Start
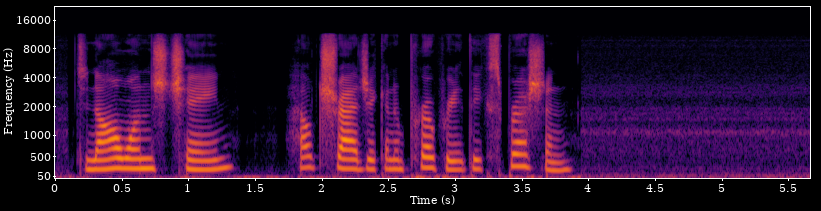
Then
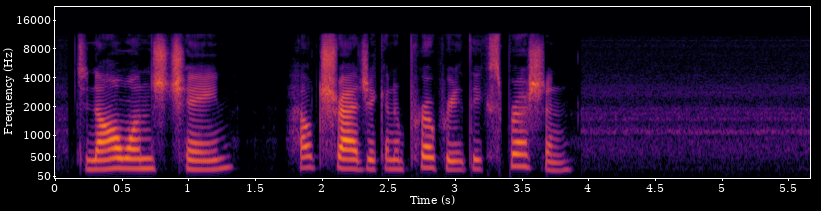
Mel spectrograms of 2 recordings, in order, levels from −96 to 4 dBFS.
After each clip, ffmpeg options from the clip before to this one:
-af "highpass=530,bandreject=f=1k:w=8.9"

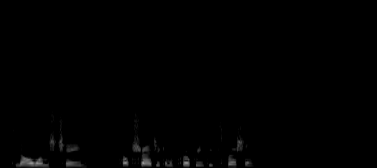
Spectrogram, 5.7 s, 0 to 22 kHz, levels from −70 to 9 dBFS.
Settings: -filter_complex "[0:a]lowshelf=f=140:g=11,asoftclip=type=hard:threshold=-12dB,asplit=3[a][b][c];[a]bandpass=f=730:t=q:w=8,volume=0dB[d];[b]bandpass=f=1.09k:t=q:w=8,volume=-6dB[e];[c]bandpass=f=2.44k:t=q:w=8,volume=-9dB[f];[d][e][f]amix=inputs=3:normalize=0,volume=-3dB"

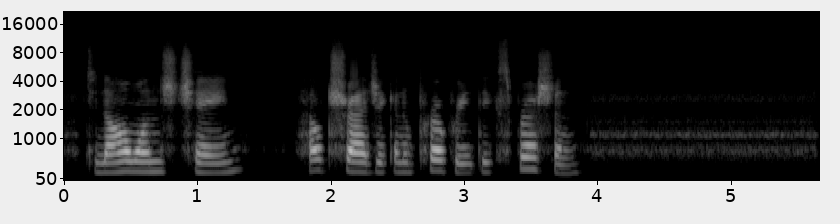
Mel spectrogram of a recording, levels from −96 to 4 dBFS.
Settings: -filter_complex "[0:a]asplit=2[a][b];[b]adelay=18,volume=-12dB[c];[a][c]amix=inputs=2:normalize=0"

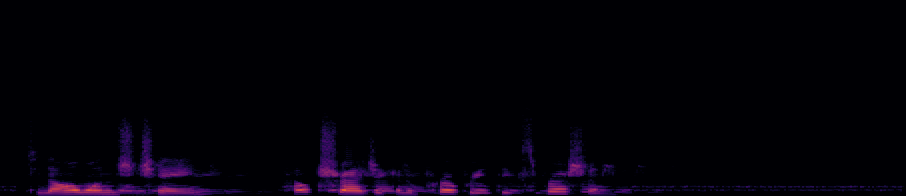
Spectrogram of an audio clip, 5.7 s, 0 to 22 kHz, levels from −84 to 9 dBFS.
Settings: -filter_complex "[0:a]asplit=4[a][b][c][d];[b]adelay=205,afreqshift=-36,volume=-19.5dB[e];[c]adelay=410,afreqshift=-72,volume=-28.9dB[f];[d]adelay=615,afreqshift=-108,volume=-38.2dB[g];[a][e][f][g]amix=inputs=4:normalize=0"

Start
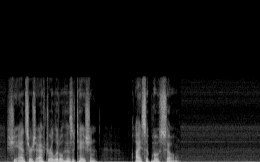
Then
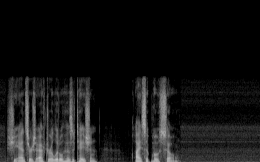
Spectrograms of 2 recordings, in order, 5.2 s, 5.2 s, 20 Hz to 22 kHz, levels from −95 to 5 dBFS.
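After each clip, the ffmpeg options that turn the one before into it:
-af "highpass=f=300:p=1"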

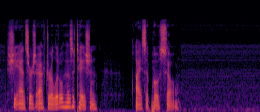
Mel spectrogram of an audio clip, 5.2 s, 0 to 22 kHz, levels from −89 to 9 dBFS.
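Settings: -af "acompressor=threshold=-31dB:ratio=3,volume=4dB"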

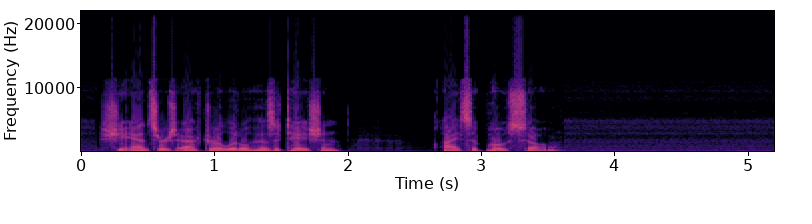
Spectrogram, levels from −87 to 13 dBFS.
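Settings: -af "aeval=exprs='clip(val(0),-1,0.0794)':c=same,volume=-1.5dB"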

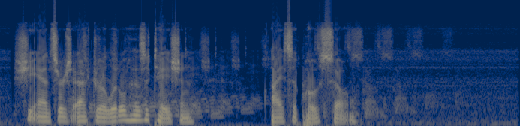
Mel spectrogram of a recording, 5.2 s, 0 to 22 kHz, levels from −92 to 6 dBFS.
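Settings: -filter_complex "[0:a]asplit=5[a][b][c][d][e];[b]adelay=301,afreqshift=120,volume=-20dB[f];[c]adelay=602,afreqshift=240,volume=-25.4dB[g];[d]adelay=903,afreqshift=360,volume=-30.7dB[h];[e]adelay=1204,afreqshift=480,volume=-36.1dB[i];[a][f][g][h][i]amix=inputs=5:normalize=0,volume=-2dB"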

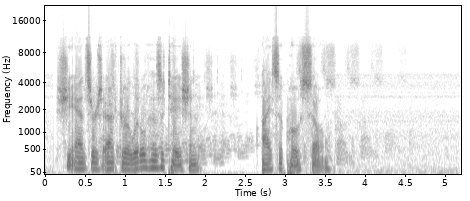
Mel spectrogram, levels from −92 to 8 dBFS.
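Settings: -af "flanger=delay=2:depth=5.4:regen=-61:speed=1.4:shape=triangular,volume=-1dB"

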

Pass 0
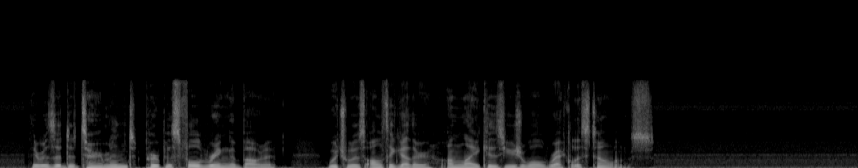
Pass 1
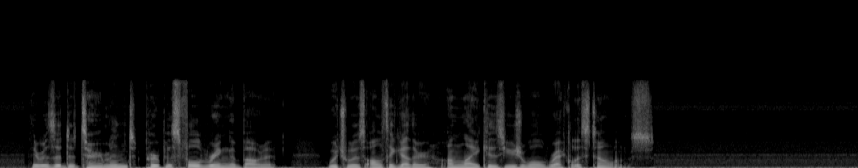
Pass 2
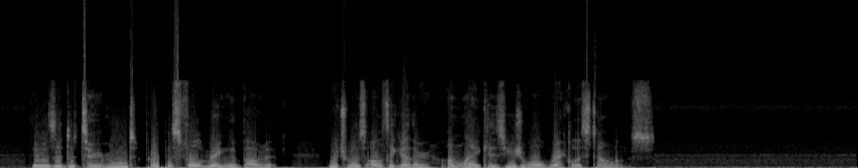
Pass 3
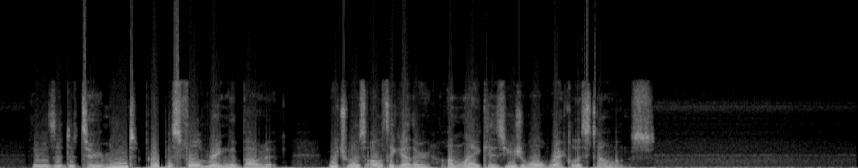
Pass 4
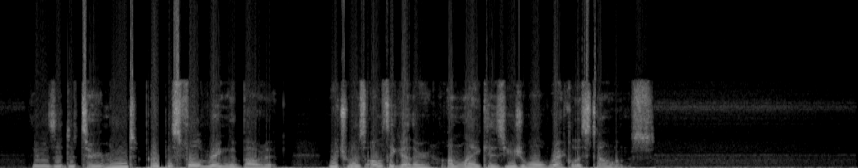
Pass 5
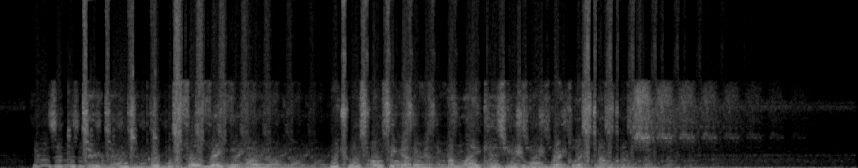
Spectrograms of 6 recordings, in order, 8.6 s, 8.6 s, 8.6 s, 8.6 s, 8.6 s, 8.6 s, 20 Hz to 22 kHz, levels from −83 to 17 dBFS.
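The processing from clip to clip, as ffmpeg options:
-af "asubboost=boost=2.5:cutoff=110"
-af "aecho=1:1:4:0.9,flanger=delay=8.4:depth=2:regen=-22:speed=0.9:shape=triangular,asoftclip=type=hard:threshold=-24dB,volume=1.5dB"
-af "dynaudnorm=f=100:g=17:m=6.5dB,volume=4dB"
-af "aexciter=amount=3.9:drive=6.5:freq=6k,volume=-8.5dB"
-filter_complex "[0:a]aeval=exprs='0.0944*(abs(mod(val(0)/0.0944+3,4)-2)-1)':c=same,aecho=1:1:224|448|672|896|1120|1344|1568:0.398|0.235|0.139|0.0818|0.0482|0.0285|0.0168,asplit=2[a][b];[b]adelay=11.6,afreqshift=1.3[c];[a][c]amix=inputs=2:normalize=1"

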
